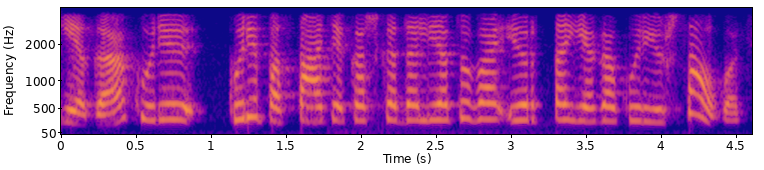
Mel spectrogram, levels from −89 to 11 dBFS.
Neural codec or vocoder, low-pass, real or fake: none; 3.6 kHz; real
